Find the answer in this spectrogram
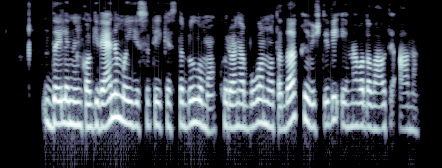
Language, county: Lithuanian, Šiauliai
